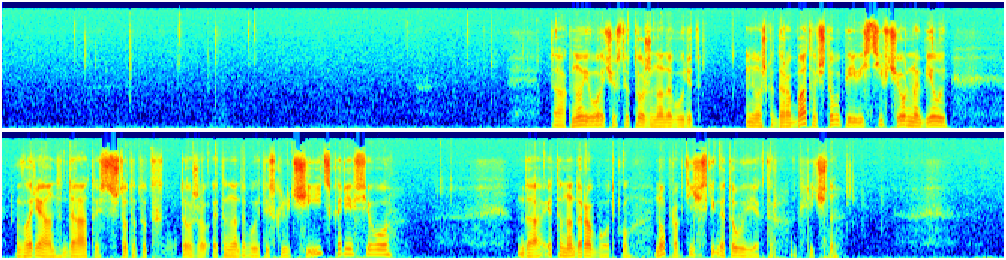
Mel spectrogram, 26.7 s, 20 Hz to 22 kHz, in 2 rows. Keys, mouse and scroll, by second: 1.3 alt+Tab, 7.2 ctrl+u, 9.5 Delete, 9.5 ctrl+u, 9.8 Delete, 9.9 ctrl+u, 17.2 s, 19.3 ctrl+z, 24.3 ctrl+s, 24.7 alt+Tab, 24.7 ctrl+s.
